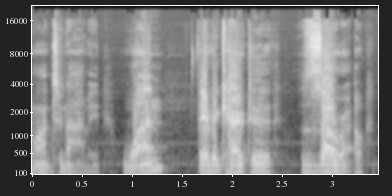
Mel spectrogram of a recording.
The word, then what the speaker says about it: Zoro: One favorite character, Zoro, not Zolo. Where's the L? His name is spelled with an R.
